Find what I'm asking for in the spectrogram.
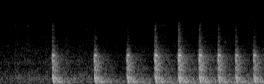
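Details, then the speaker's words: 1964 Plymouth Fury front suspension during disc brake swap: about nine sharp hollow knocks, quickening as the control arm is worked; control arm bushing blown out, letting metal clunk; new bushings needed. "I got this side pretty much caught up with the other side need to get some new control arm bushings though I don't know if you can see that but"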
